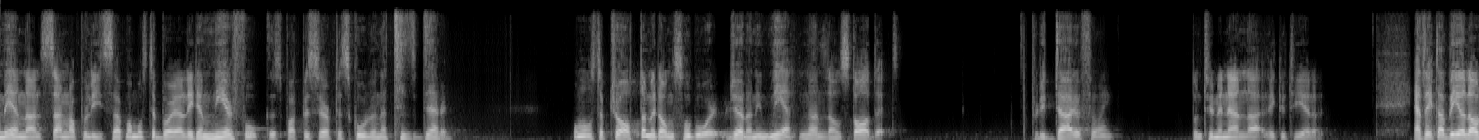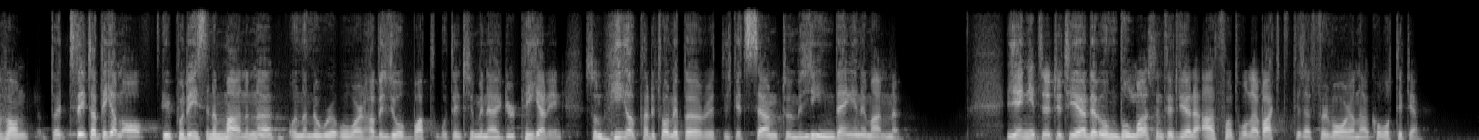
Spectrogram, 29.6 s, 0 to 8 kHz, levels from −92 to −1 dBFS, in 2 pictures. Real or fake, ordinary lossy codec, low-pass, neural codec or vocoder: fake; none; 7.2 kHz; codec, 16 kHz, 0.5 kbps, X-Codec, HuBERT features, trained on balanced general audio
